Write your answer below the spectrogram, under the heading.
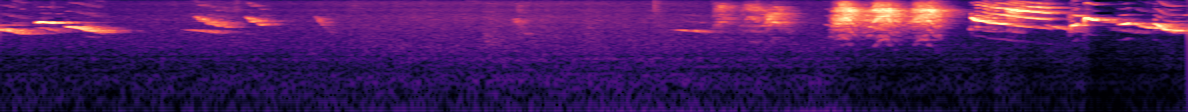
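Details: Wallacean white-eye, golden-headed form endemic to Sumbawa, used as a master song to draw out quiet birds: scattered high slurred chirps, then loud buzzy high rattles and short sliding whistles near the end.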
